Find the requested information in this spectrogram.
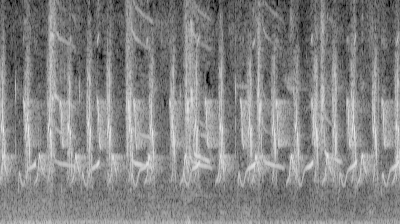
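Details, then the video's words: Sharp, high-pitched chirps from a dark-necked tailorbird, delivered in quick repeated clusters with short dips between groups, no other sounds standing out. "เสียงนกกระจิบคอดำDark necked Tailorbird Sounds"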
